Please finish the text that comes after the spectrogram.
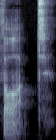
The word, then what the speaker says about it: thought: Entiendo que hay muchas letras aquí, pero la pronunciación es thought. Thought. En el acento estadounidense comemos el T final, entonces yo digo thought.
